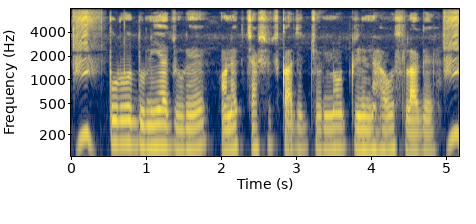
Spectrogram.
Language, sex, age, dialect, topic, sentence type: Bengali, male, 25-30, Northern/Varendri, agriculture, statement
